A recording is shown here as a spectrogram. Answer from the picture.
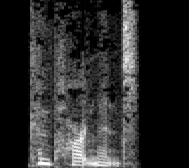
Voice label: "compartment", english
